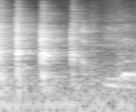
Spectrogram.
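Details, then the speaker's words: A lecturer imitates a newborn's first coughs right after delivery, as the baby's spine is rubbed and its mouth suctioned: three short, sharp cough bursts, a welcome sign of breathing. "And the nurses suckling the mouth, making sure that everything's out of his mouth, and then the baby starts to cough."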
